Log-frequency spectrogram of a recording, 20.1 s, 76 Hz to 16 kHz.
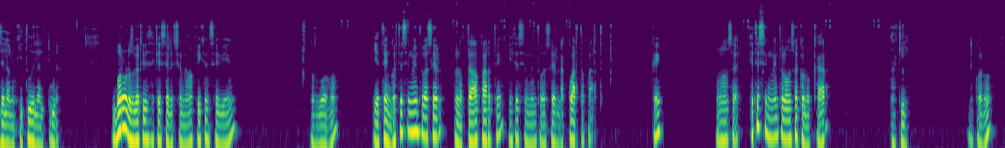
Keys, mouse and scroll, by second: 6.0 Delete, 6.9 click, 8.2 right click, 9.1 shift+right click, 10.1 shift+right click, 10.7 shift+right click, 11.4 shift+right click, 13.5 right click, 14.9 shift+right click, 16.6 shift+right click, 17.6 shift+right click.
